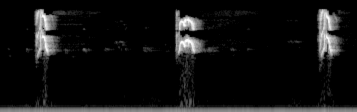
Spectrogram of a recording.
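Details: Three separate high, sharp 'tsreep' notes from a western yellow wagtail (Motacilla flava), evenly spaced about two seconds apart in silence.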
